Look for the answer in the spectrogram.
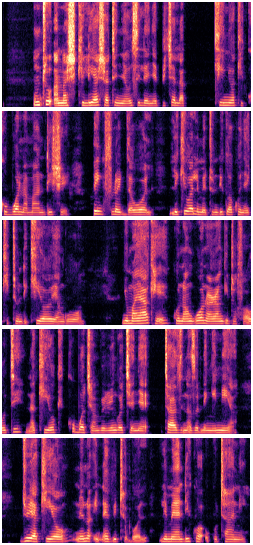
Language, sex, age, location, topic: Swahili, female, 25-35, Nairobi, finance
